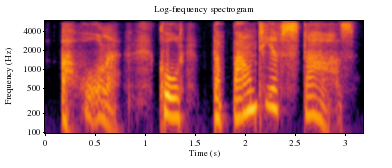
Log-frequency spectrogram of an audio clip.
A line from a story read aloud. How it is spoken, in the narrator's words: said Claudia in a sharp whisper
